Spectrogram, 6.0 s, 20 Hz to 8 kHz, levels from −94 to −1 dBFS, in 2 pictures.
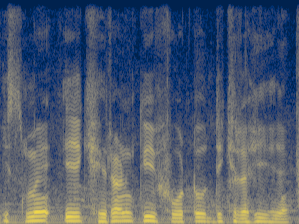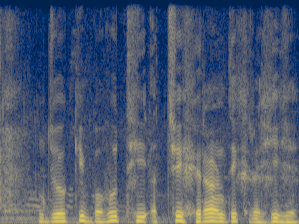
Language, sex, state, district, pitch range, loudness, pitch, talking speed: Hindi, male, Madhya Pradesh, Katni, 120-145 Hz, -18 LUFS, 130 Hz, 170 wpm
